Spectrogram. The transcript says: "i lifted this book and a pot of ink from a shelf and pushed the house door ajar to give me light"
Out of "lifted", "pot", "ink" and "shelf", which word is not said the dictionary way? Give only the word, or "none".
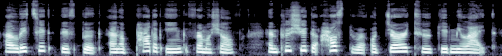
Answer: lifted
